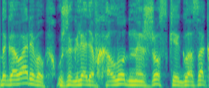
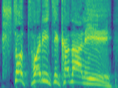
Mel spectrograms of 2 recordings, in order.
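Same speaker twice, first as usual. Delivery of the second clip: high-pitched angry demand; irate officer's yell; furious cry; 9 semitones higher than usual. A narrator's reading. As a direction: shout out in outrage, drawing out the last word. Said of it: "яростно крикнул он".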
